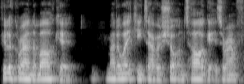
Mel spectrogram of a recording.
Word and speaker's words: Madueke: Is that how I say his name? – Madueke, yeah. Good player.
